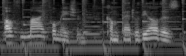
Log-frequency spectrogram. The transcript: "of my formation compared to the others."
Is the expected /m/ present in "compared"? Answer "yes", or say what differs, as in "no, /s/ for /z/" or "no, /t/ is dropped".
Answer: yes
